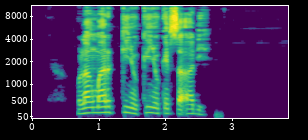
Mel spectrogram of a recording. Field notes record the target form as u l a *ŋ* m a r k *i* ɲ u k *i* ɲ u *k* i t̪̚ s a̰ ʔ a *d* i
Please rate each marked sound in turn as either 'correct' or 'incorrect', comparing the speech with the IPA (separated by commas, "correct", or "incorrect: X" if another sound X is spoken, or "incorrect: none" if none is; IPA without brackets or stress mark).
correct, correct, correct, correct, correct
